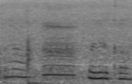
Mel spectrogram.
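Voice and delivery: high, soft "oh no" with gasp; surprised gasp. Real, not acted. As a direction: catch your breath in alarm. Something spilled while cooking.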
